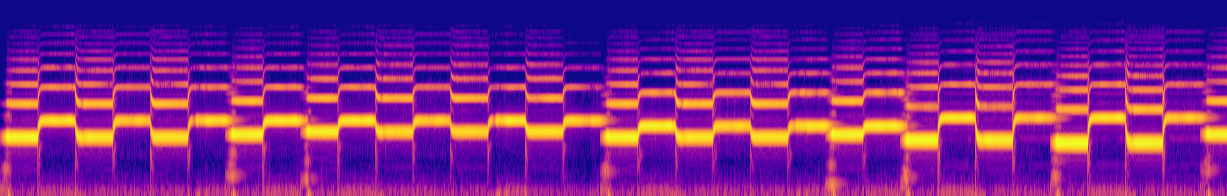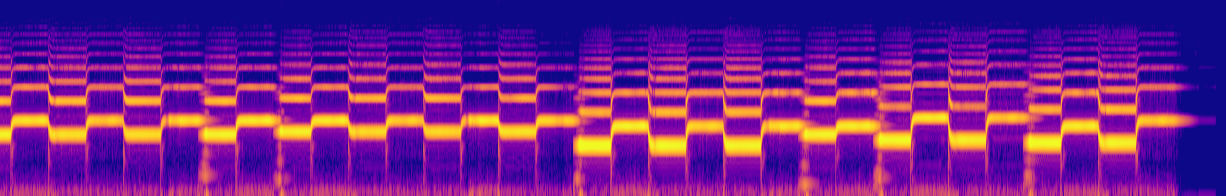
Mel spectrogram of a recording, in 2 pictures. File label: synth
